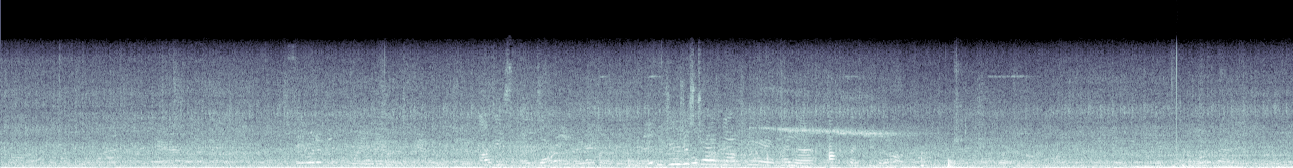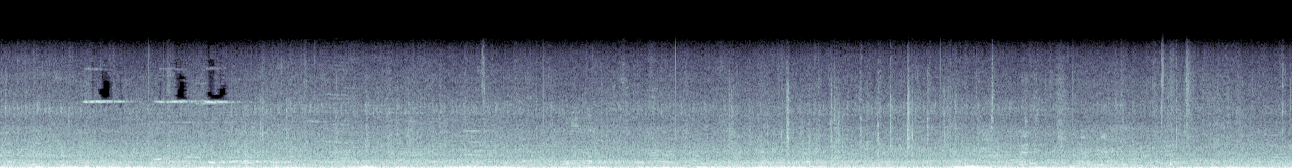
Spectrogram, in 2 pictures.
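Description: Footsteps shuffle on paving.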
